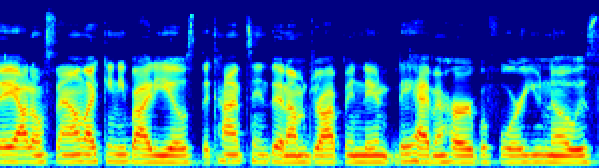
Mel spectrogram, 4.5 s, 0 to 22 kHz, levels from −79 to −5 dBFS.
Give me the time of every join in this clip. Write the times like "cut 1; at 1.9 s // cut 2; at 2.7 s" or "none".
none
